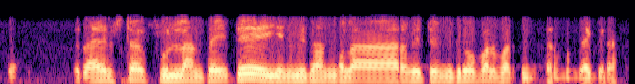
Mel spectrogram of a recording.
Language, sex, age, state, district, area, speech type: Telugu, male, 18-30, Telangana, Khammam, rural, conversation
